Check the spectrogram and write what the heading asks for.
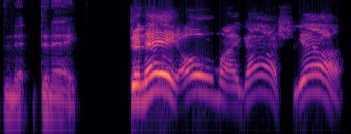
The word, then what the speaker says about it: Dunnett: It's actually pronounced Dene.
